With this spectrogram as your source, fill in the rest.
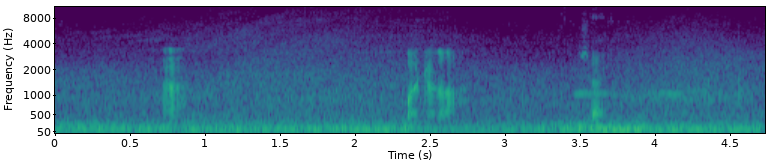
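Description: A man speaks briefly and calmly into a phone.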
